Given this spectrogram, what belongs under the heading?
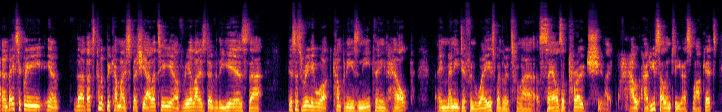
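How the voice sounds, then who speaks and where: On a very clean recording with a silent background, a man with a British accent speaks at medium pitch with ordinary pitch variation. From UK. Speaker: business consultant. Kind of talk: podcast interview.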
